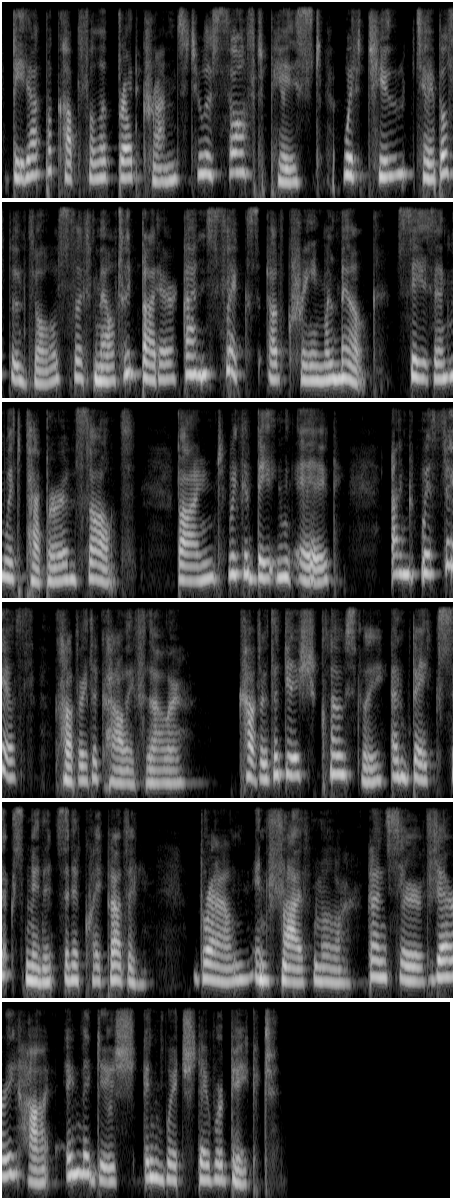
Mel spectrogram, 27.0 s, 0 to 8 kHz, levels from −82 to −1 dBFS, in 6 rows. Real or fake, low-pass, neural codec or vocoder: fake; 7.2 kHz; codec, 24 kHz, 1.5 kbps, HILCodec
